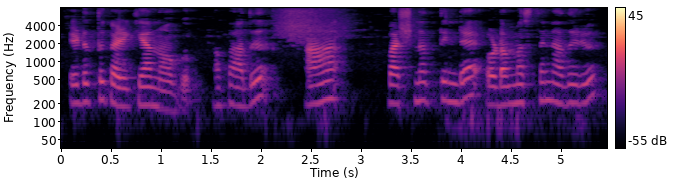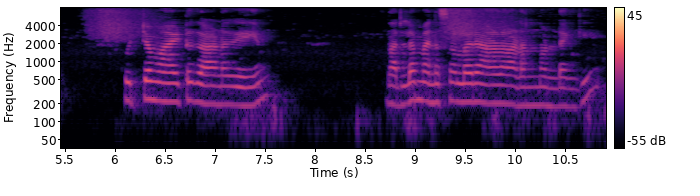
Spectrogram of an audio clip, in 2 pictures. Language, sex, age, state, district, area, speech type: Malayalam, female, 30-45, Kerala, Thiruvananthapuram, rural, spontaneous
